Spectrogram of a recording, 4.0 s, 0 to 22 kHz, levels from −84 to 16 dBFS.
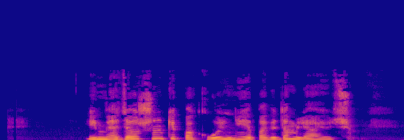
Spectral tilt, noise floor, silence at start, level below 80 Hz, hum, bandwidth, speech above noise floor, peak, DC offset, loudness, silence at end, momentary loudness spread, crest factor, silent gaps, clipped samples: -5.5 dB/octave; -72 dBFS; 0.9 s; -70 dBFS; none; 10.5 kHz; 53 dB; -4 dBFS; under 0.1%; -19 LUFS; 0.55 s; 11 LU; 16 dB; none; under 0.1%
